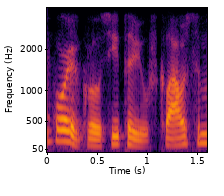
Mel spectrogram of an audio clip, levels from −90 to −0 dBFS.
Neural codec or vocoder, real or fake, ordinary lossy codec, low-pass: codec, 16 kHz in and 24 kHz out, 0.6 kbps, FocalCodec, streaming, 2048 codes; fake; Opus, 24 kbps; 3.6 kHz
